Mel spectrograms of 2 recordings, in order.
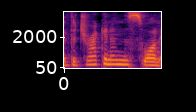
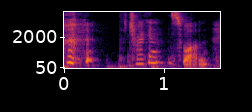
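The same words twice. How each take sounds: First: Said in the usual way. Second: Laughing through the title, softer; amused laugh. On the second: Real, not acted. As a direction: chuckle at the pub-like name. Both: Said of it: "It sounds like a British pub".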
